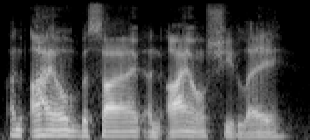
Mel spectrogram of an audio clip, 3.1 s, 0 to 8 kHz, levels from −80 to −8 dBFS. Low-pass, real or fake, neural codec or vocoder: 7.2 kHz; fake; codec, 16 kHz in and 24 kHz out, 0.8 kbps, FocalCodec, streaming, 65536 codes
